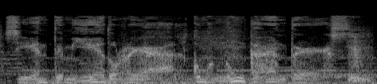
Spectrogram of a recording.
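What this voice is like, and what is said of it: Monster voice. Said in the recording (Spanish): “esa voz de monstruo”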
